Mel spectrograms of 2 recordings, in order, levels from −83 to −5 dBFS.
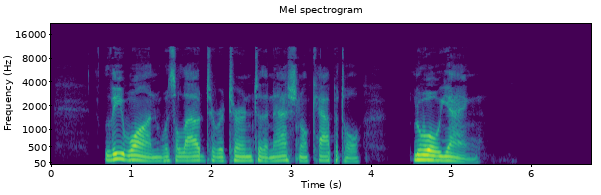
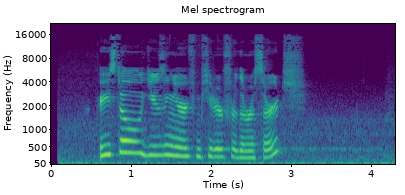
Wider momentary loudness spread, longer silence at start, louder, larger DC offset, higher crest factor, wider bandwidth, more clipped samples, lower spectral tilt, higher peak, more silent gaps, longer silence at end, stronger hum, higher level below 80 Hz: second, 15 LU vs 24 LU; first, 0.7 s vs 0.1 s; about the same, -22 LUFS vs -23 LUFS; neither; about the same, 22 dB vs 18 dB; second, 11.5 kHz vs 16 kHz; neither; first, -7.5 dB/octave vs -3.5 dB/octave; first, -2 dBFS vs -6 dBFS; neither; first, 1.45 s vs 0 s; neither; second, -52 dBFS vs -44 dBFS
